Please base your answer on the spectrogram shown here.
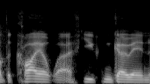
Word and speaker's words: Kiowa: If you check out my Kiowa, am I saying it right?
